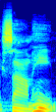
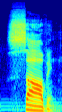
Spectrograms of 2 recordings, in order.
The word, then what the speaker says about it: Samhain: So sometimes you'll hear people say Samhain, but the way they pronounce it, it's a Celtic word. A Celt word is Samhain.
